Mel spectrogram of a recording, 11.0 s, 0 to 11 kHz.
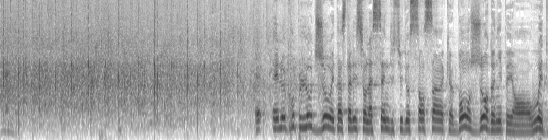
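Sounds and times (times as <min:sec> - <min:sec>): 
studio audience applause: 0:00.0 - 0:06.4
speech: 0:05.1 - 0:10.9.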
